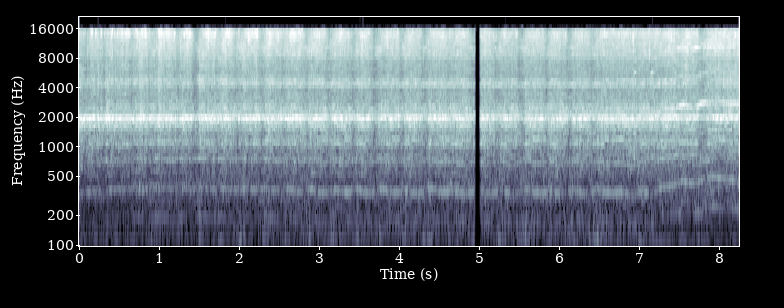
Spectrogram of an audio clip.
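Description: Electric mixer grinder (mixie) running, blending chopped mango with a loud, steady whine. It breaks off for an instant about five seconds in, and its pitch rises a little near the end.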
